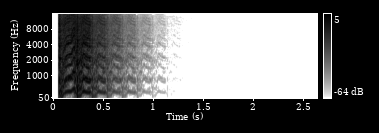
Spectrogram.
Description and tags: Retro Game Sounds SFX 52
shooting, effect, sfx, gamesound, sounddesign, Shoot, soundeffect, sound, fx, pickup, gameaudio, Sounds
